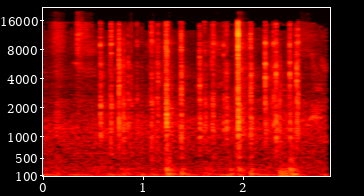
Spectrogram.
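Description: Quiet clicking of typing on a computer keyboard, a quick irregular run of keystrokes with a few sharper taps, close and faint, with no voices.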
